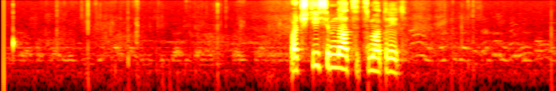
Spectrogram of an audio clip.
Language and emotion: Russian, neutral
